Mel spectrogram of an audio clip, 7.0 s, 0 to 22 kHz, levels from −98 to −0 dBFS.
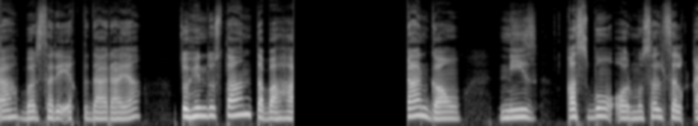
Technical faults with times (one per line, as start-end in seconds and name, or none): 2.92-4.07 audio dropout to silence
